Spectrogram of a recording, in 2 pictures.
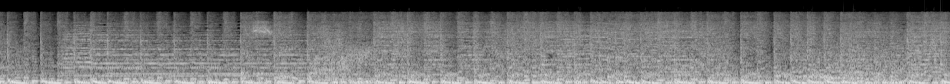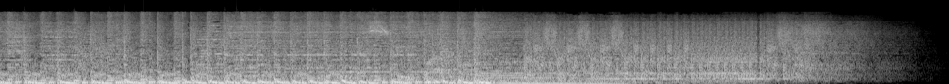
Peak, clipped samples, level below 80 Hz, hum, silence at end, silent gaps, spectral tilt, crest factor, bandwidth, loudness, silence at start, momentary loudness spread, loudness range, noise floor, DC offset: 0 dBFS; under 0.1%; -16 dBFS; none; 0.8 s; none; -4.5 dB/octave; 12 dB; 13 kHz; -12 LUFS; 0 s; 4 LU; 3 LU; -50 dBFS; under 0.1%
